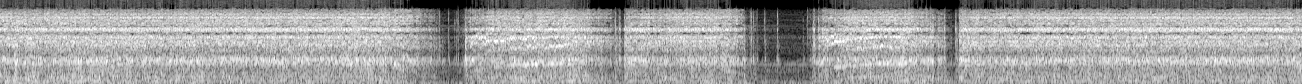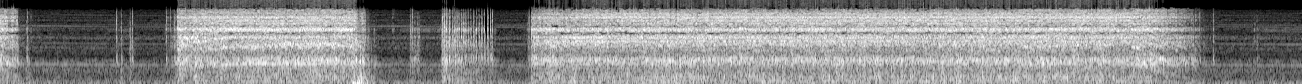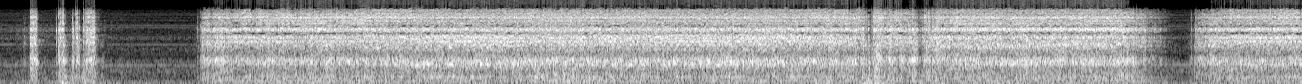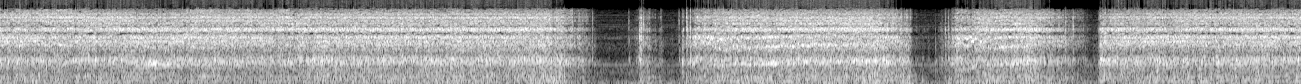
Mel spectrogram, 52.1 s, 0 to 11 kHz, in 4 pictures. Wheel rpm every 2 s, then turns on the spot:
220, 190, 110, 90, 110, 200, 120, 110, 90, 150, 230, 230, 60, 10, 180, 210, 210, 140, 160, 180, 230, 210, 80, 150, 90, 170.
6-8 12-14 44-46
